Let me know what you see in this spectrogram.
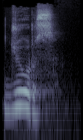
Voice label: "дзурс", Komi

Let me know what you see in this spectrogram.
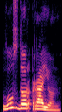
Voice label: "луздор район", f

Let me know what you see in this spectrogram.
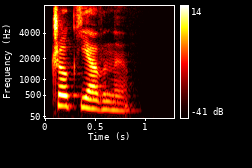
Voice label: "тшӧкъявны", Komi

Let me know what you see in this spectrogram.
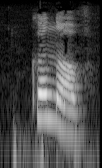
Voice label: "кӧнов" Komi

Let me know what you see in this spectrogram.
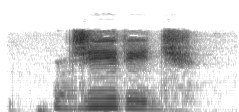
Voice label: "дзиридз", Komi

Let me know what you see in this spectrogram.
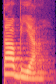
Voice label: "табъя", Komi

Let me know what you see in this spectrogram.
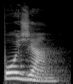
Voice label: "позян", Komi

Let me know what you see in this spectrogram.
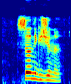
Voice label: "сӧнікзьыны", Komi

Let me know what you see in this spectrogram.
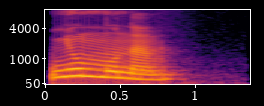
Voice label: "нюммунӧм", Komi

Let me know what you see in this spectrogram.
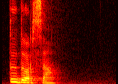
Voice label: "тыдорса", Komi

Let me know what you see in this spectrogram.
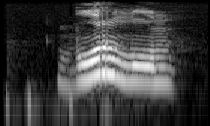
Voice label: "бур лун" kpv f

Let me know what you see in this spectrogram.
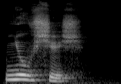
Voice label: "нювсьысь", Komi

